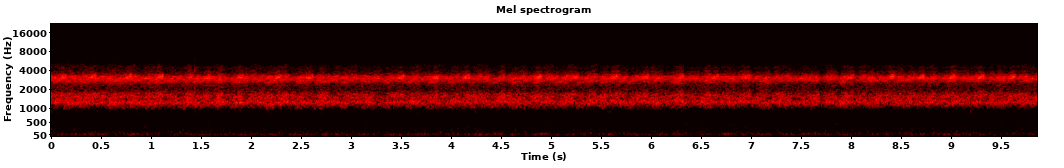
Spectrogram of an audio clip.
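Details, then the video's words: Rural night frog chorus heard in rice-planting season, many frogs giving mating calls as one dense, fast-pulsing trill that never stops, with no other sounds. "The sound of frogs on a quiet country night"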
